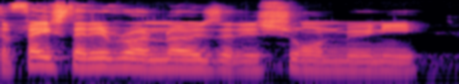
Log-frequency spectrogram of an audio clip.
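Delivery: ordinary talk, nothing marked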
